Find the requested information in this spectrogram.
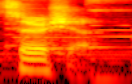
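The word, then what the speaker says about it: Saoirse: if I could try, and it's Sersha. But it's not spelt as how you would think it is.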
